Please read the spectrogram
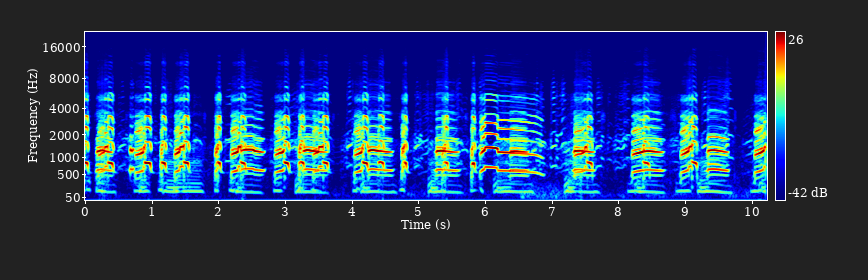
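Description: Geese honking: a rapid run of short, loud honks and clucks, about one and a half a second, with one longer call that falls in pitch about six seconds in.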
